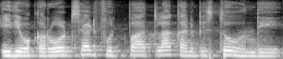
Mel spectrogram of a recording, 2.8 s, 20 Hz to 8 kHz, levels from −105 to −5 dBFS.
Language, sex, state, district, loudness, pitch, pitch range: Telugu, male, Telangana, Hyderabad, -16 LUFS, 155 Hz, 150-170 Hz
